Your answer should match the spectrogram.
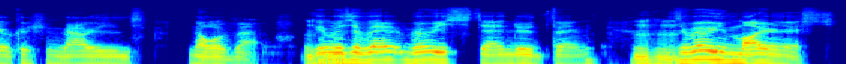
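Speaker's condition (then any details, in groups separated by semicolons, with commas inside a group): Cerebral palsy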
